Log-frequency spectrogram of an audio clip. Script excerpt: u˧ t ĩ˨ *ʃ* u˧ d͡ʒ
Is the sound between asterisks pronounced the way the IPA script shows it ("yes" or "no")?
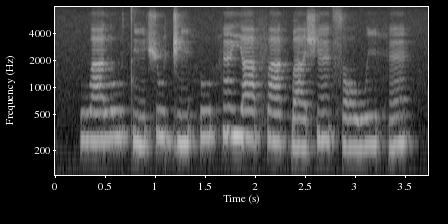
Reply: yes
